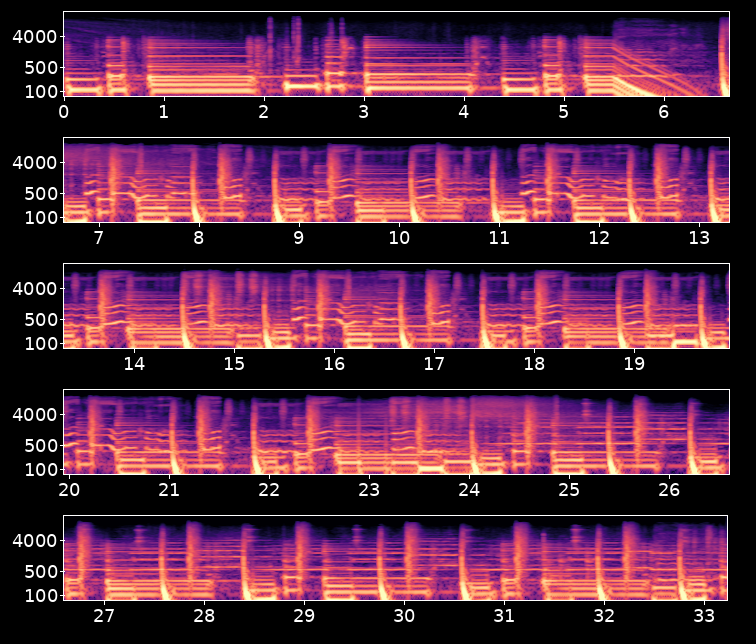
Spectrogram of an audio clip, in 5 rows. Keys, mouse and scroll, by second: 0.0-2.4 scroll down 1, 14.4 ctrl+t, 15.4 alt+shift+click, 16.7 ctrl+z, 20.9 Return, 29.0 double click, 31.2-31.8 [, 32.0-32.5 [, 32.9 double click.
